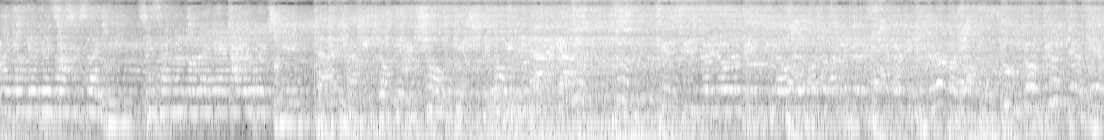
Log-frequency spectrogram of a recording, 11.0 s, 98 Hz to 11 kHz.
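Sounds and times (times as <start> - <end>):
heavy bass beat: 0.0 - 11.0
live pop concert music: 0.0 - 11.0.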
